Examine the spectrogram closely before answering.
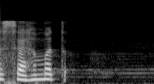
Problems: background sounds at intervals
